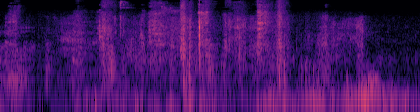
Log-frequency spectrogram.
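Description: Crampon footsteps crunching in snow, an uneven series of steps a fraction of a second apart, over a low rumble that swells near the end.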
